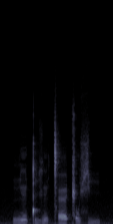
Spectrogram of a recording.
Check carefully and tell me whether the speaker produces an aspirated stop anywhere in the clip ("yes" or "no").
yes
